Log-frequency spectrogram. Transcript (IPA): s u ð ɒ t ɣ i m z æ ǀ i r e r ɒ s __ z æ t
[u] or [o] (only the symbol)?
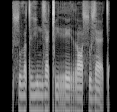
u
